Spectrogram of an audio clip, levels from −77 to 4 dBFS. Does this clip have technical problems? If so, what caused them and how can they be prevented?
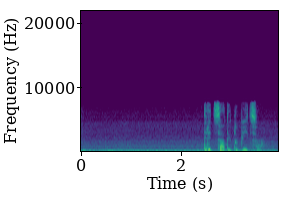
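Yes. From 1.3 s to 2.23 s the speech falls into a system hang loop. One 186 ms piece repeats five times, a machine-gun stutter at about 5.4 Hz. That fits an 8192-sample ring buffer replaying while the system froze. Prevent it with a driver that mutes output when the audio thread stalls.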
